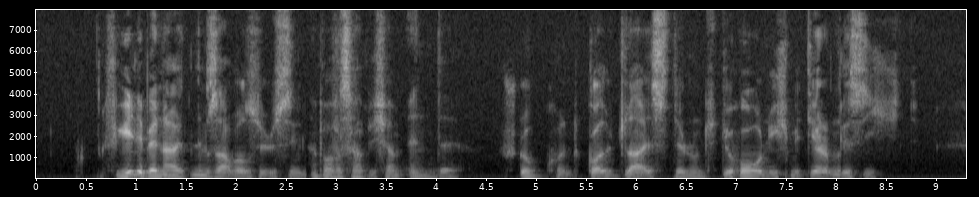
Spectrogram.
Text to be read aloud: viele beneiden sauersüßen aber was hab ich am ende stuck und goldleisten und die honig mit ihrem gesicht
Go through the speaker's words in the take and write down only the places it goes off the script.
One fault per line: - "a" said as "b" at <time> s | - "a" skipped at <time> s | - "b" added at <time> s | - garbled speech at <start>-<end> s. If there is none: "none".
none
